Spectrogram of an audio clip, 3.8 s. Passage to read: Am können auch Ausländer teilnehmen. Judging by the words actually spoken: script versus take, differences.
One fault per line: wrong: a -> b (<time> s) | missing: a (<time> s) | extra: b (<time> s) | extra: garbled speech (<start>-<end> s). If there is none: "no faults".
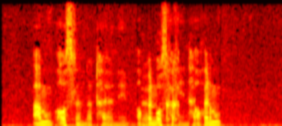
missing: können auch (0.7 s)
extra: garbled speech (1.8-3.0 s)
